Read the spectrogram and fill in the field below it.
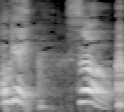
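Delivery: loud, high burst of laughter; shouting laugh. Real, not acted.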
